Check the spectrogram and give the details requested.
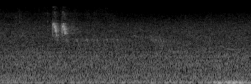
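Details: At dusk on 12 April 2017, a White Wagtail close by gives one quick, high two-note call, a sharp 'chis-ick', over a low background rumble and a soft murmur of noise.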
